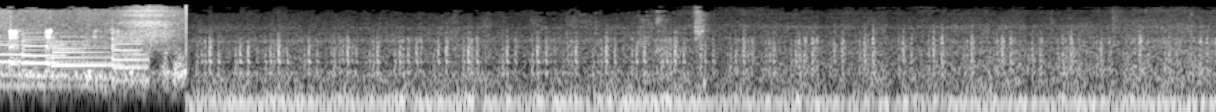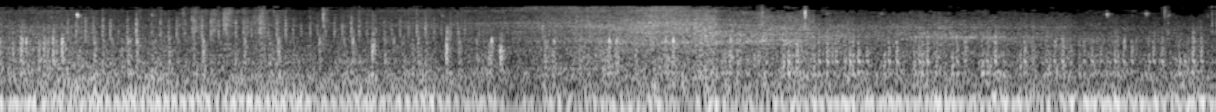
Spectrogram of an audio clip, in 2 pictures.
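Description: Music stops about a second in, replaced by a steady, loud low drone of a bus engine and road noise heard from inside the passenger cabin of a sleeper coach.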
